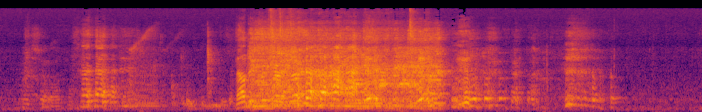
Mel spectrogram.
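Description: A young man talks and laughs loudly close by.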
